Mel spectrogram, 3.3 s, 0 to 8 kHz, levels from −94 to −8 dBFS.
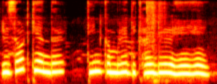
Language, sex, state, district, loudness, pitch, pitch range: Hindi, female, Arunachal Pradesh, Papum Pare, -11 LUFS, 295 Hz, 280-320 Hz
